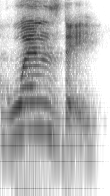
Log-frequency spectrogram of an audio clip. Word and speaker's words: Wednesday: digamos que the weinstein usted debe eliminar la d y la e obviamente escrito si va a ir pero en pronunciación la d en la segunda en la que usted no pronuncia wins de escucha wednesday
